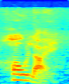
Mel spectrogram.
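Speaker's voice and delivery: "holai" as a blend of hotel and airline; imitated mispronunciation. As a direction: say "holai", ho followed by lie. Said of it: "like a combination of airline and".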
